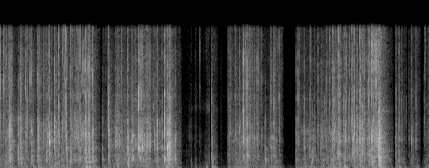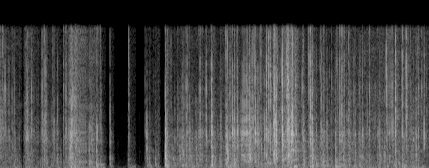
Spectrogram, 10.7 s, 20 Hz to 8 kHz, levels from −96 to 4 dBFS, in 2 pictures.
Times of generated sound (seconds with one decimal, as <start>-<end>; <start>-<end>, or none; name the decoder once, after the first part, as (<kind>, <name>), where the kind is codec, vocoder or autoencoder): 0.0-0.6 (autoencoder, DAC-VAE); 1.1-3.9; 4.8-5.3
